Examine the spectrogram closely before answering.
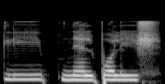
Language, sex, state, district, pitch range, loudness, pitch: Bengali, female, Tripura, West Tripura, 210-225 Hz, -15 LUFS, 210 Hz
